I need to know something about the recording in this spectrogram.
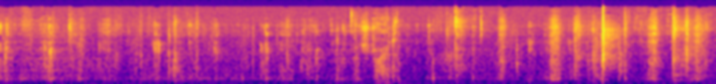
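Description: Crisp salad leaves rustle as a fork tosses them.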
